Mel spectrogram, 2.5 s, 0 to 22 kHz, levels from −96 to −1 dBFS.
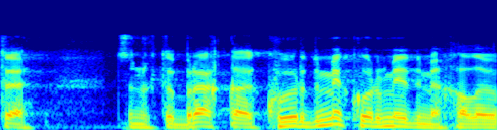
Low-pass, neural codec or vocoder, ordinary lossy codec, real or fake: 7.2 kHz; none; none; real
